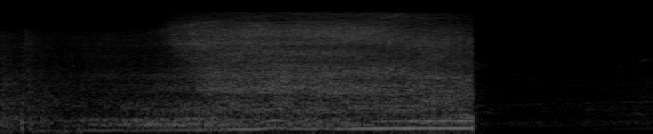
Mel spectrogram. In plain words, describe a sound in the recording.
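A rally car roars loudly as it races past close by.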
